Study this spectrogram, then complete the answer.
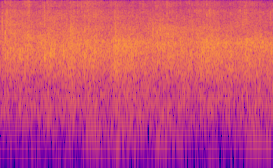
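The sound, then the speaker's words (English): A crowd of people clapping for Jesus during a sermon, a dense, steady wash of applause that stays fairly loud and even throughout, with no voices heard over it. “Clap for Jesus.”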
